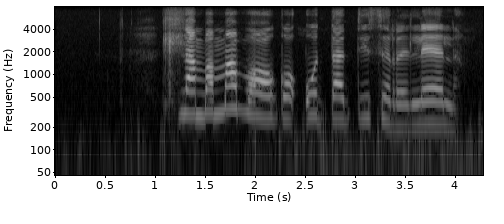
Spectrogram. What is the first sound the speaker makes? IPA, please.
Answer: ɬ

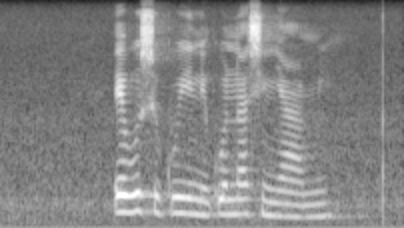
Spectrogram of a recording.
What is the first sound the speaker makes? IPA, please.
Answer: e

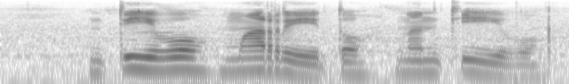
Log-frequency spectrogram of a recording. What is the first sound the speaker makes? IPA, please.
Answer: n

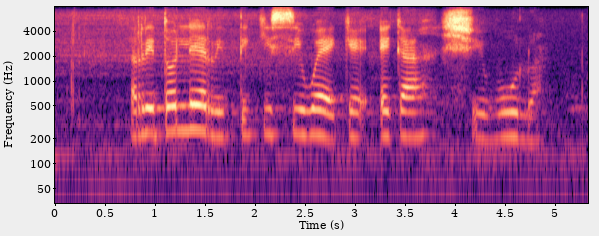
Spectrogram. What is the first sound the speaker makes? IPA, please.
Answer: r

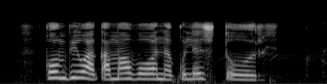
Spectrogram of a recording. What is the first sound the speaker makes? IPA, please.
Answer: k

